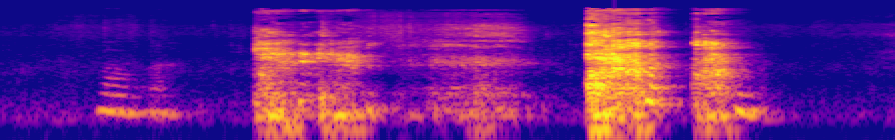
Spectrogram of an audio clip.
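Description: Coughing: a short pitched vocal sound, then a long rasping cough and two sharp, loud coughs near the end.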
